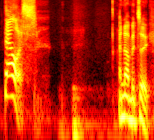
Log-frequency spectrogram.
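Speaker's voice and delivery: normal talking voice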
